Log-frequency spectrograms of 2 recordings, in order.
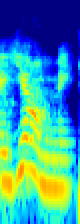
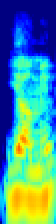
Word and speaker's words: Iommi: pronuncerebbe Iommi, no? – Iommi.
